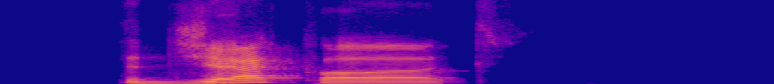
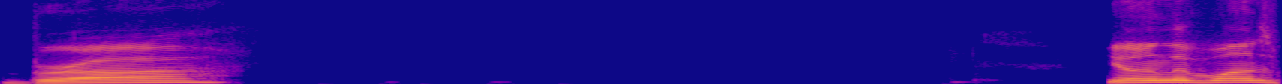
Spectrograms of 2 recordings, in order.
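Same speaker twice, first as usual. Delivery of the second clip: drawn-out lazy bro voice; yolo bro; 2 semitones higher, much slower than usual. Pretend. Mocking the yolo type, lazy bro drawl. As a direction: drag it like a carefree dude.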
